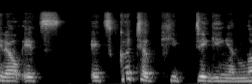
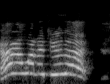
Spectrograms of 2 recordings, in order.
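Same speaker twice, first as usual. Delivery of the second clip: high-pitched, loud, mocking voice. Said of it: "a lot of people are like".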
